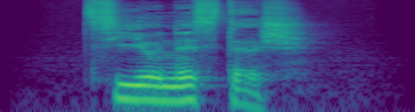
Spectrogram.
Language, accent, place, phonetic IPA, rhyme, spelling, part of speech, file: German, Germany, Berlin, [t͡sioˈnɪstɪʃ], -ɪstɪʃ, zionistisch, adjective, De-zionistisch.ogg
- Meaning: zionist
